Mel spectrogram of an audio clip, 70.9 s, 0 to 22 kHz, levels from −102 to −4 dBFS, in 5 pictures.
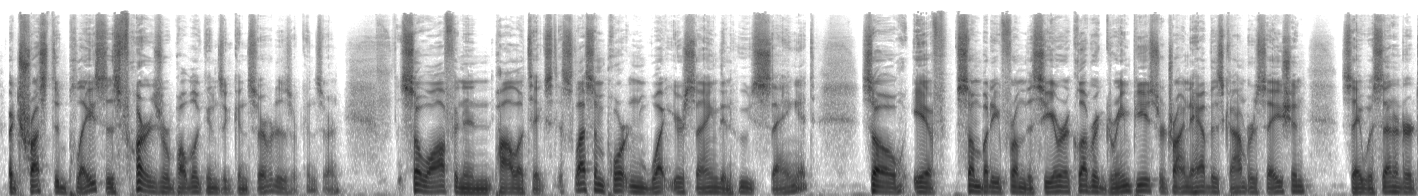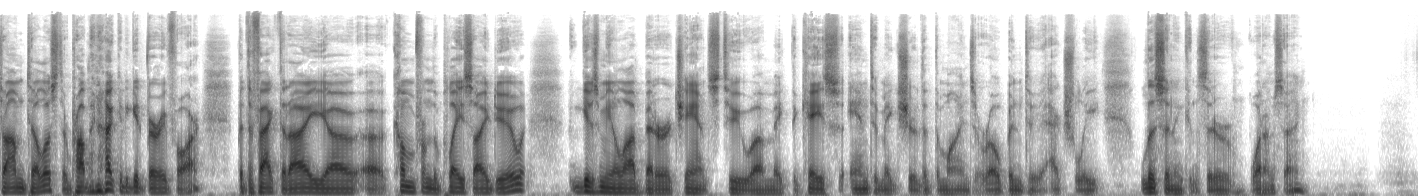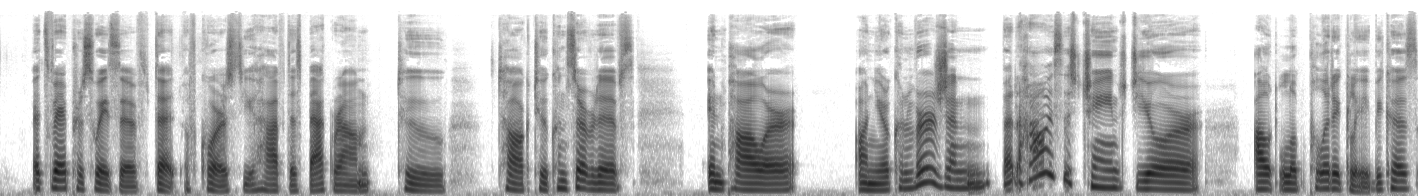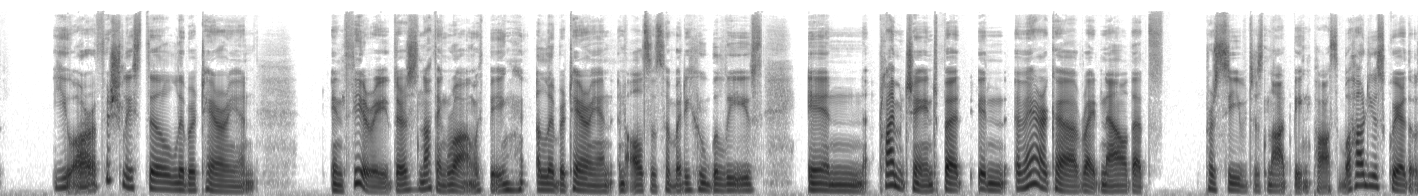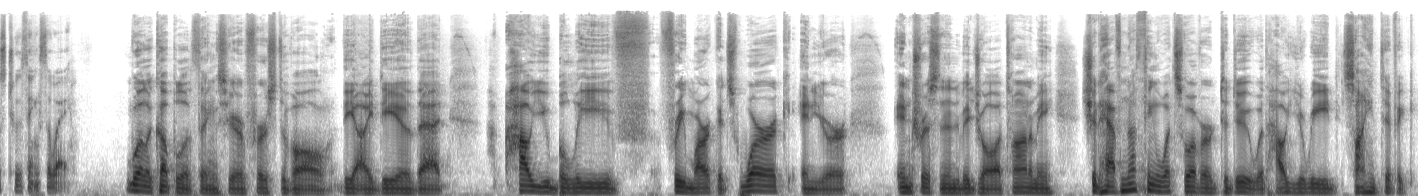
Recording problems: none

